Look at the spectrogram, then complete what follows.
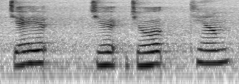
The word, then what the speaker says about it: Jehoiakim: How to pronounce Nico. I was right. Okay, never mind. Verse 36. Jehoiakim was 25 years old when he became king, and he reigned 11 years in Jerusalem.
